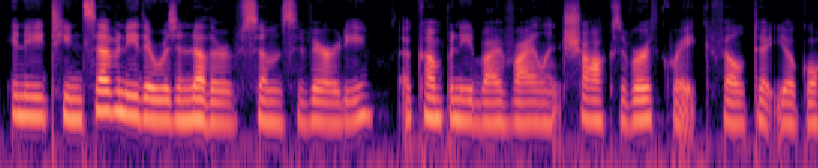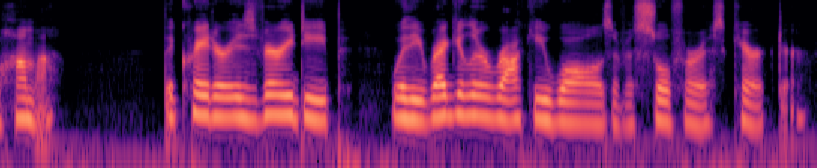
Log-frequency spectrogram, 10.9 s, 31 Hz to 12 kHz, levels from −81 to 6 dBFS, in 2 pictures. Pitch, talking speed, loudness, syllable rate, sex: 175 Hz, 170 wpm, -20 LUFS, 6.1 syllables/s, female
